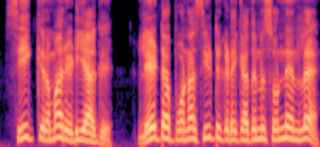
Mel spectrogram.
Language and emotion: Tamil, angry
